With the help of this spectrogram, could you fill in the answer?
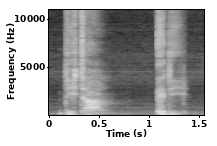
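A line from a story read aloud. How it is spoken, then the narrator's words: Croaking voice. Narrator (German): sagte er mit krächzender Stimme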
